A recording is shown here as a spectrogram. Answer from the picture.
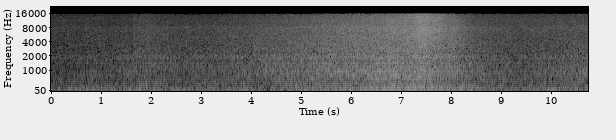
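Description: Ocean surf breaking and washing over a rocky shore, a steady rush in which one wave swells to its loudest about seven seconds in and then dies away.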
